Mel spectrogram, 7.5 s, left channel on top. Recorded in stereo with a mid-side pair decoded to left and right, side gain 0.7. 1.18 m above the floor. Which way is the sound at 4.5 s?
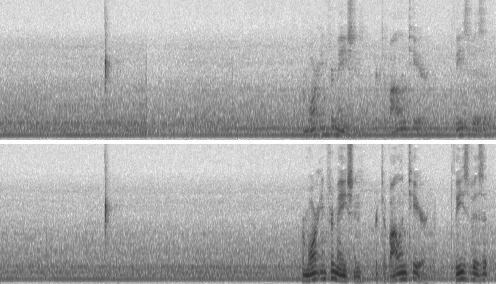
50° right.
